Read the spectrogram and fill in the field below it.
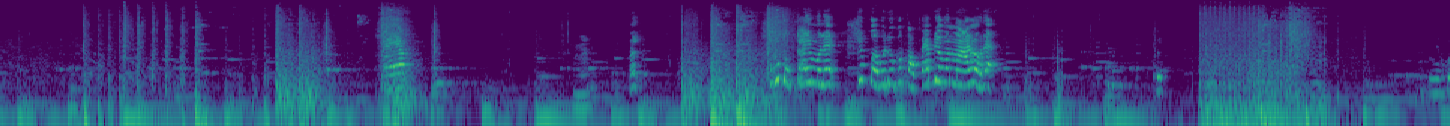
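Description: Gunshots in the battle royale game Free Fire, sharp loud bursts in several clusters mixed with excited, fast talking from young-sounding players.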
